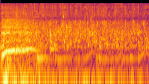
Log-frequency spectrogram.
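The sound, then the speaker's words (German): A stream trickles and splashes steadily, a continuous watery babble with no pauses, at moderate volume. “Ich habe mal gehört, dass äh, Biber es nicht mögen, wenn es plätschert.”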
